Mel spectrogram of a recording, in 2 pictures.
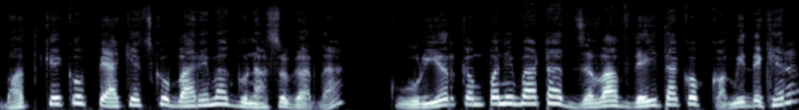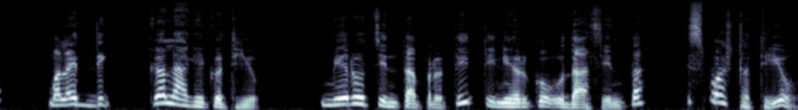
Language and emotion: Nepali, disgusted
